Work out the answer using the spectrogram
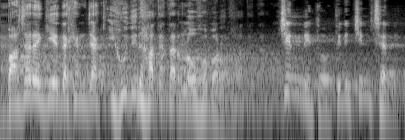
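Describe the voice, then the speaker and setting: A man's voice: high-pitched, very animated, brisk, fairly bright tone. A man with a Bangladeshi Bengali accent preaching a waz sermon, telling a story and throwing rhetorical questions at the audience, sometimes chanting Arabic melodically. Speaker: Islamic preacher. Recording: echoey hall with faint music.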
